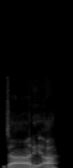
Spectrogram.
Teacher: জারি আহ। তাহলে গোলতাটা বাদ গিয়ে হা হয়ে যাবে, হা এর উপর সাকিন হবে, গোলতা বাদ যাবে, তানবিন যাবার যে দুপেশ যা থাকবে সব বাদ চলে যাবে, শুধু হা হয়ে যাবে, হা এর উপর সাকিন হবে, হা এর উপর সাকিন হবে। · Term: হা সাকিন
